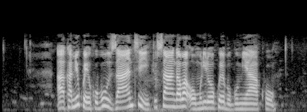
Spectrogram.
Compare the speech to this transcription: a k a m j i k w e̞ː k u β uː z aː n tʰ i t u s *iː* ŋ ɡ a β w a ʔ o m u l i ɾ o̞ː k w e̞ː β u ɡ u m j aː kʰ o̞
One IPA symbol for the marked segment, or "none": aː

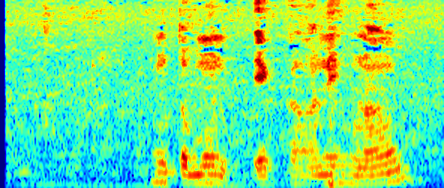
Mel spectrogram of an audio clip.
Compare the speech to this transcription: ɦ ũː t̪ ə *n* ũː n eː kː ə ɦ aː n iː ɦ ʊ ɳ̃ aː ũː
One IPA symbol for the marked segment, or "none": m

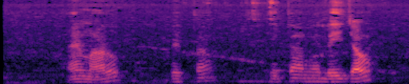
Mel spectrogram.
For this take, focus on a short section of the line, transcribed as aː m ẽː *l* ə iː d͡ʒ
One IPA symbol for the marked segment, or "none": l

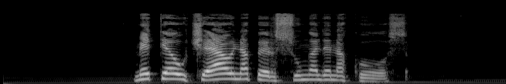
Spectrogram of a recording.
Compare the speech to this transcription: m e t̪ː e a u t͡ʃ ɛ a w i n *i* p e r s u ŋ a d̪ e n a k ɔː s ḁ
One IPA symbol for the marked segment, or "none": a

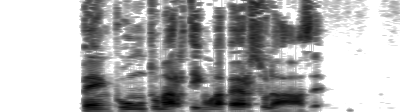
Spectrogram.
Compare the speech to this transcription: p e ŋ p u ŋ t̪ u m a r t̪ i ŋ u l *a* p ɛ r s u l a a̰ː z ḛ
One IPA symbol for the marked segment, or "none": a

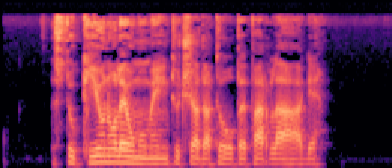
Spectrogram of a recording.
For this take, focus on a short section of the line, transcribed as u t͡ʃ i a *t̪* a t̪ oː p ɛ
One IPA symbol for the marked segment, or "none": d̪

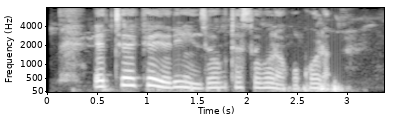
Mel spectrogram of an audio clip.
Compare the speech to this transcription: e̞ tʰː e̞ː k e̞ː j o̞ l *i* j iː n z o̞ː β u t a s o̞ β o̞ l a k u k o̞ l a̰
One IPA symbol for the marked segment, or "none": i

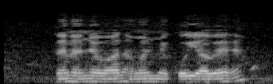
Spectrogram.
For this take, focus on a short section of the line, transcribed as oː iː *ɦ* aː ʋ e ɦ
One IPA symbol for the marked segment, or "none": none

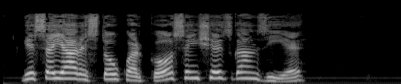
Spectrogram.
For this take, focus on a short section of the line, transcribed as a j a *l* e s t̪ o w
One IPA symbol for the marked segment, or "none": ɾ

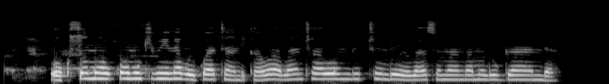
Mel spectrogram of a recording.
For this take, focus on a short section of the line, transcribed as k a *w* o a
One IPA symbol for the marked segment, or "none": w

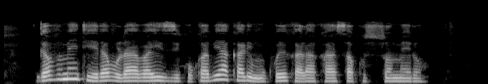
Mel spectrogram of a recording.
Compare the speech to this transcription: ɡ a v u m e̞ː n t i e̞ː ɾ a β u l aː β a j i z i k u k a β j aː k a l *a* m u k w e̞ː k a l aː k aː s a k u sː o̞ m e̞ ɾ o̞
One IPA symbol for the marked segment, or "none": i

